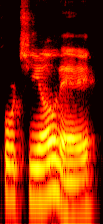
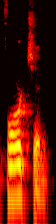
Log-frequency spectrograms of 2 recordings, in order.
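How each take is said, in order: First: The surname is said in an Italian-sounding way. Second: The surname is said like the English word fortune. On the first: The speaker calls it wrong. "everybody wants to say it's Forcione" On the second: The speaker calls it right. "but it's actually Fortune"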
